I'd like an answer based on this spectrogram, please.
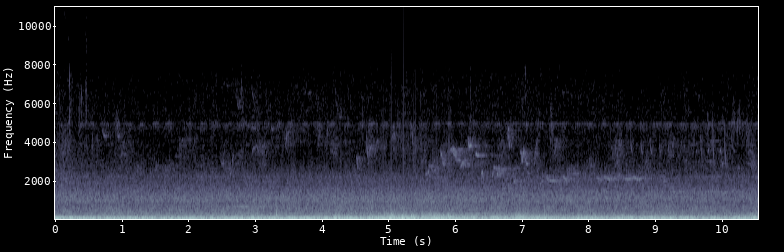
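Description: Woodland ambience: a steady low rumble, with faint bird chirps partway through.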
